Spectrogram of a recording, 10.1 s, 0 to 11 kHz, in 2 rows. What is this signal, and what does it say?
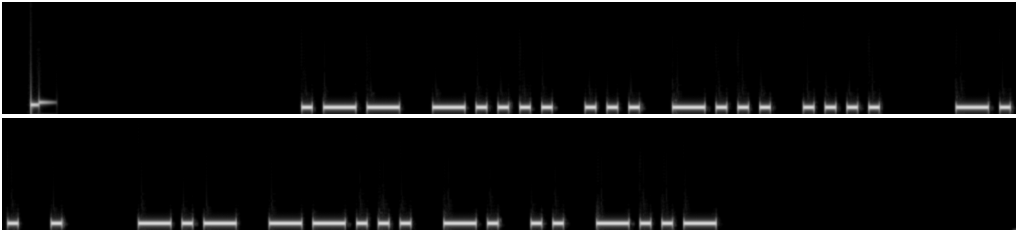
Morse code, heard as a keyed tone, about 22 wpm, 700 Hz. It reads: W6SBH DE K7NIX
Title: USA Callsign DE Callsign 22wpm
